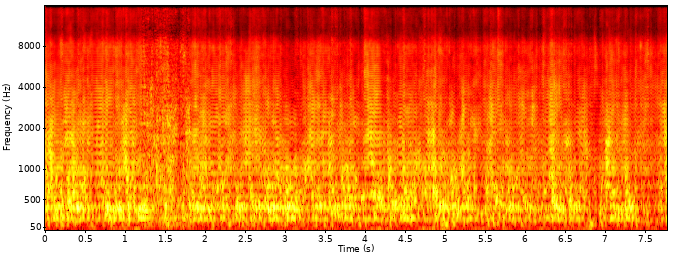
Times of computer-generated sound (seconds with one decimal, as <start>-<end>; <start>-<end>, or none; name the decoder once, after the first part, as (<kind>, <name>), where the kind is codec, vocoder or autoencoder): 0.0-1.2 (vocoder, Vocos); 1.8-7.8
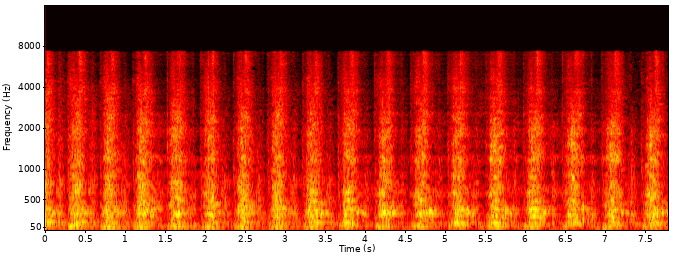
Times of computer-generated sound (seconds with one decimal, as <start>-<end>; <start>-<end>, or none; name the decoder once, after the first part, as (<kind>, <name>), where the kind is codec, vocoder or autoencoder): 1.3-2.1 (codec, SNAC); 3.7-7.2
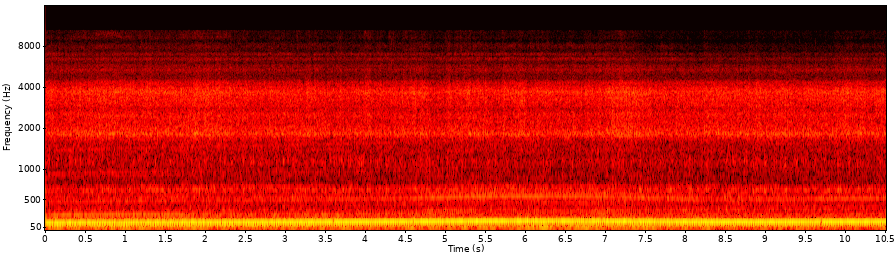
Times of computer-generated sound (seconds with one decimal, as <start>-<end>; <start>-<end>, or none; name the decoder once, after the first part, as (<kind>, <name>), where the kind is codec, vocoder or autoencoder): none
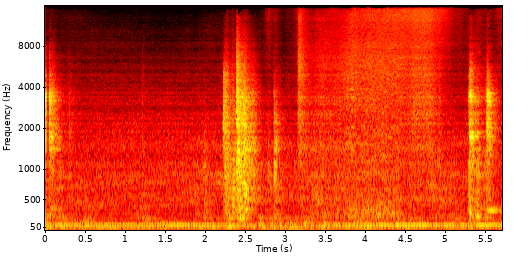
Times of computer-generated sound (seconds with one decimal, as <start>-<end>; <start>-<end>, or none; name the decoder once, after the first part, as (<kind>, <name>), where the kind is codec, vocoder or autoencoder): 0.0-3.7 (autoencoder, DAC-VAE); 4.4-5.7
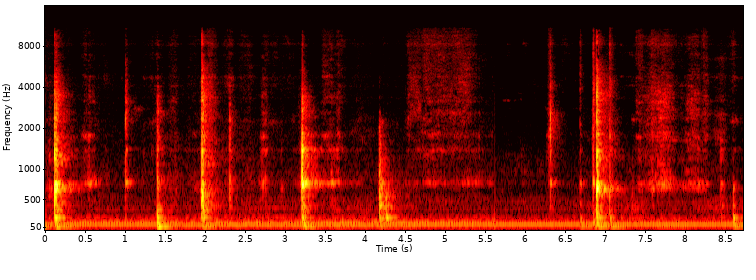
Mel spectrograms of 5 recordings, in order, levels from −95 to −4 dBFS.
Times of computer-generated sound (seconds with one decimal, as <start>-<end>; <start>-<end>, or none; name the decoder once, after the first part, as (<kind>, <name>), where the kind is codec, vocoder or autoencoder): 1.7-4.7 (vocoder, Vocos)

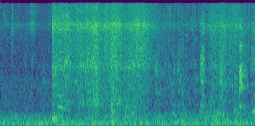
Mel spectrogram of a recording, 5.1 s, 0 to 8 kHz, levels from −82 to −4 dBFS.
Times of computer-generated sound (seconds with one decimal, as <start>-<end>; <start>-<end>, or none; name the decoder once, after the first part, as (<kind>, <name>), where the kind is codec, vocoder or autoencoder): 0.0-0.6 (vocoder, BigVGAN v2)

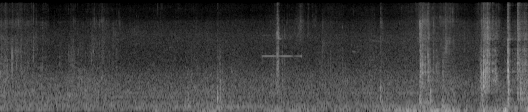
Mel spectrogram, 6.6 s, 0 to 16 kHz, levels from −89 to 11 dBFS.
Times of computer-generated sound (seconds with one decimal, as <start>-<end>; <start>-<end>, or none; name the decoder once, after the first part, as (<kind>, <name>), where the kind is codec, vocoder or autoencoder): 5.3-5.9 (vocoder, Vocos)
